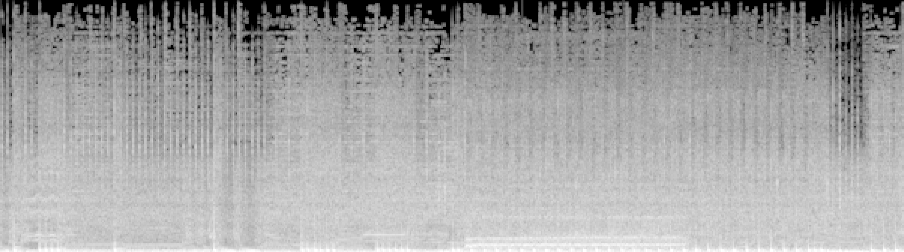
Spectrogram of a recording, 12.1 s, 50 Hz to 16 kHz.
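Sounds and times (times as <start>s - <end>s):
distorted guitars: 0.0s - 12.0s
high held guitar note: 6.2s - 9.3s
fast dense drumming: 6.2s - 10.7s.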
